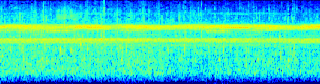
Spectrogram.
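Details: Crickets trill steadily near a small forest river, a continuous high, ringing insect chorus on two stacked pitches with no gaps, accompanied throughout by the soft wash of running water.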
